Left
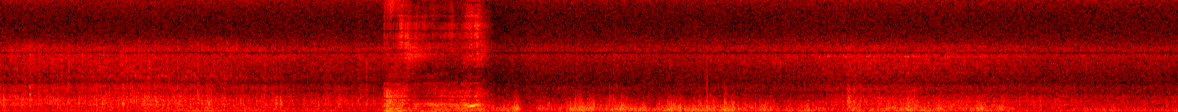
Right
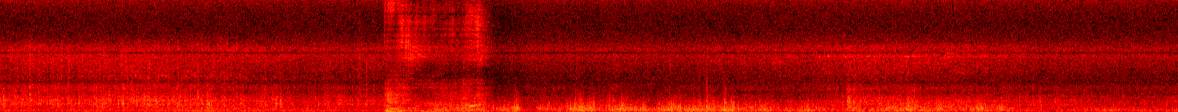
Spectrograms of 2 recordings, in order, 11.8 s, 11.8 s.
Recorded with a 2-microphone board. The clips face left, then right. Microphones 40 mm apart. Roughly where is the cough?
I don't hear a cough.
